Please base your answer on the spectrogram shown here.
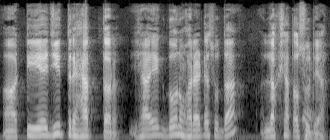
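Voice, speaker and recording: A man's voice: fairly high pitch, fairly quick, a bit bright. A man giving instructive advice on a radio phone-in, repeating key points. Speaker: agricultural expert guest on a radio phone-in. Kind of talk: spoken explanatory advice on radio.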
